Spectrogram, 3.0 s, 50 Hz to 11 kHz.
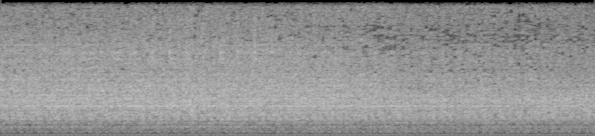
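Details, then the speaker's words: Nissan 100NX petrol engine after misfire repair work: idles smoothly and evenly with no stumble; misfire appears fixed. "sweet as a nut that has got no misfire"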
